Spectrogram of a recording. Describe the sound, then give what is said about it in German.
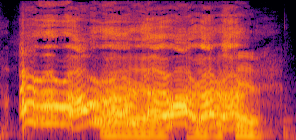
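A person imitates a fox barking, letting out one loud, drawn-out wailing cry that wavers in pitch for over two seconds before trailing off. “Hast du mal einen Fuchs bellen hören? Ja, das war so...”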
